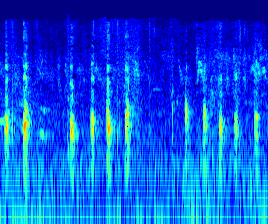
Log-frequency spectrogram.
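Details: Chicken clucking in quick, short, clipped notes, about four per second with uneven spacing, some louder than others, over a quiet background.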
